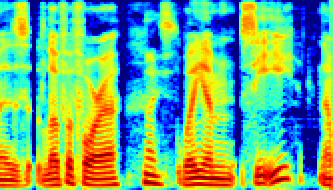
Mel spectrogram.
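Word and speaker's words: williamsii: It is technically the scientific name is Lophophora William C.E. Now, we decided that two I's means you pronounce both, right? You have to go ee.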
